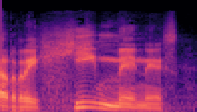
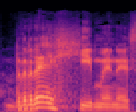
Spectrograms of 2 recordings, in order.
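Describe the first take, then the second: First: Regímenes stressed on the second syllable, re-GÍ-me-nes; shifted stress. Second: Regímenes wrongly stressed on the first syllable, RÉ-gi-me-nes. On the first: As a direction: move the stress in regímenes onto GÍ, drawn out slowly. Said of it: "muda a sílaba tônica". (regímenes com a tônica certa, no GÍ) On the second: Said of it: "muda a sílaba tônica. Não se fala". (regímenes com a tônica errada, no RÉ) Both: Shown as a demonstration.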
